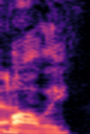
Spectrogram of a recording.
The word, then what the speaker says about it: Mali: Yeah, and then hopefully I'm saying it right, because it could be like Mali. Mali? – No, it's Mali. It's Mali.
